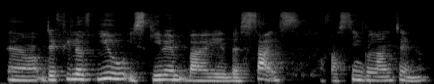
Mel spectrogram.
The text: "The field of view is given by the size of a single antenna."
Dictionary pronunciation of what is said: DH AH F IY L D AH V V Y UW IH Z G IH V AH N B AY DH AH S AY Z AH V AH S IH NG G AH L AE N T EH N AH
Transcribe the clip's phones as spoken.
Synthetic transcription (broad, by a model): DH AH F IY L AH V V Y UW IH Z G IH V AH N B AY DH AH S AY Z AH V AH S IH NG G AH L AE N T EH N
